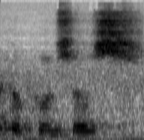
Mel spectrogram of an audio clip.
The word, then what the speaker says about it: pupusas: I've tried their pupusas. That's The what? the pupusas. Oh. That's how they're pronounced.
